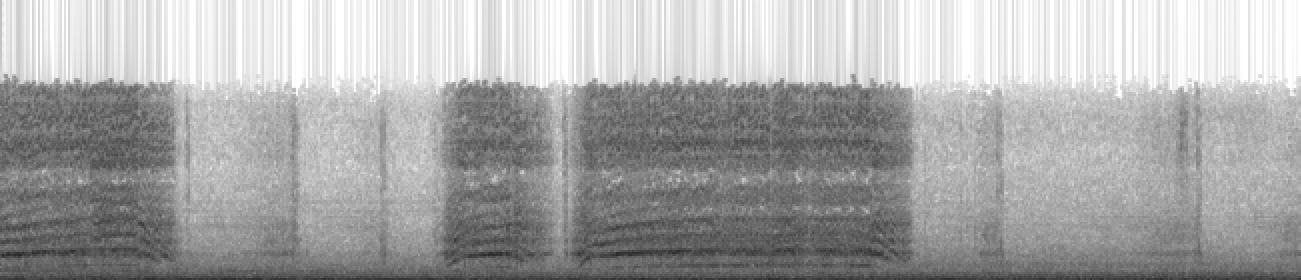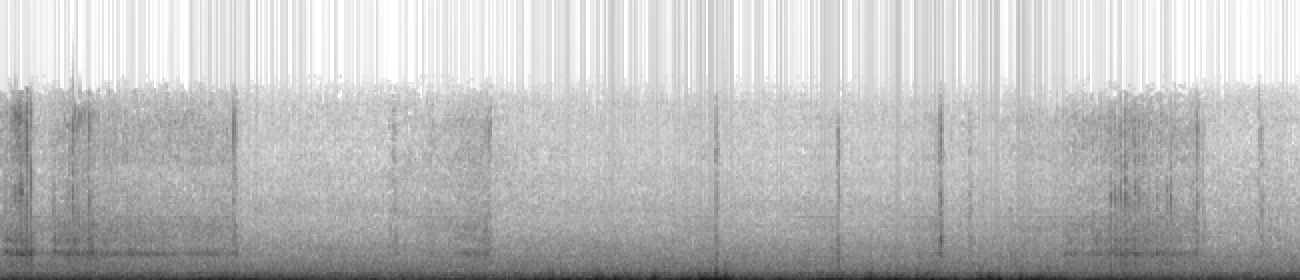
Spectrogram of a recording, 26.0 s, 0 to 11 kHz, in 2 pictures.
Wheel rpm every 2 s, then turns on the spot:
110, 10, 50, 140, 80, 0, 10, 10, 0, 0, 0, 0, 10.
2-4 12-16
